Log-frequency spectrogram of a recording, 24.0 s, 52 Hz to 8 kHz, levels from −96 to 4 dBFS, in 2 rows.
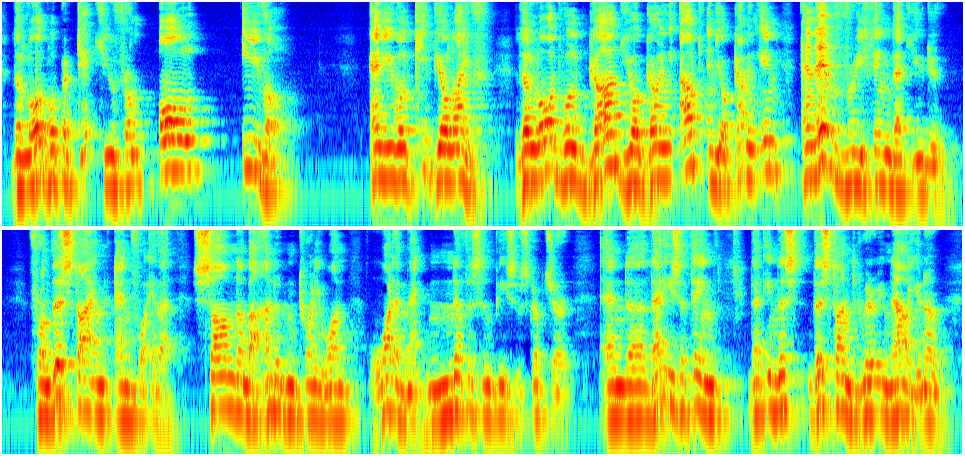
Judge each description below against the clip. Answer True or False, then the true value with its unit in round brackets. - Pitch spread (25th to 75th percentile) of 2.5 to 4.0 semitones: False (4.6 semitones)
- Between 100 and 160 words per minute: True (150 wpm)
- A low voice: True (130 Hz)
